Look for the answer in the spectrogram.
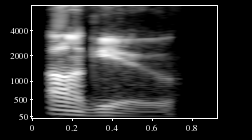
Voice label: "argue", British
